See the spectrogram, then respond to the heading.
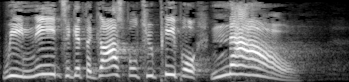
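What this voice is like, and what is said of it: Raised, shouting voice. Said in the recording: “the more I'm going to raise my voice.”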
